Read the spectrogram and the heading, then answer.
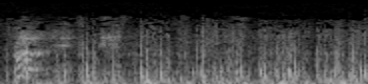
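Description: A cavalry troop gallops, producing a loud, dense, rapid drumming of many hooves that continues unbroken from start to end.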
